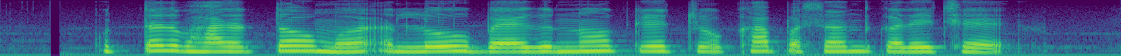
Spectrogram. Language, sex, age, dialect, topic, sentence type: Maithili, female, 25-30, Angika, agriculture, statement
